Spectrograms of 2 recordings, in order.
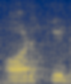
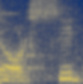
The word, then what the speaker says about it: ORCID: এই মুহূর্তে সবচেয়ে গ্লোবালি উঠে আসছে সেটা হচ্ছে অর্কিড আইডি, ORCID। অনেকে এটাকে অর্সিড বলে, অনেকে অর্কিড বলে, দুটোভাবেই উচ্চারণ করে।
